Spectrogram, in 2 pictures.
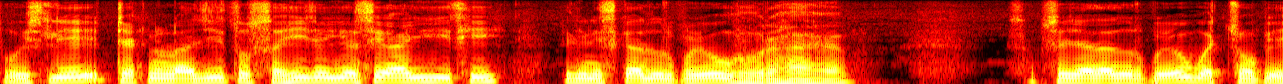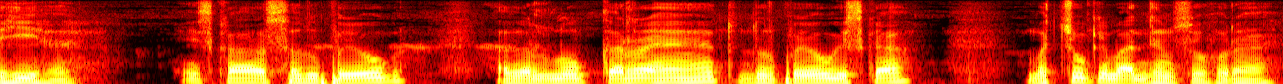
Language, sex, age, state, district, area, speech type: Hindi, male, 45-60, Uttar Pradesh, Chandauli, urban, spontaneous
